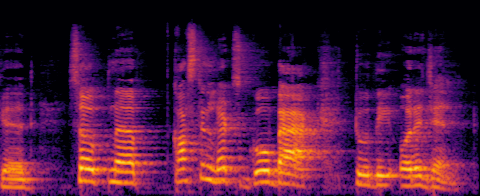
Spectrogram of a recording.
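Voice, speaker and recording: A man with a high voice speaks at a very slow pace. Room echo is audible, and there is noticeable background noise. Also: ordinary pitch variation. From India. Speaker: podcast host. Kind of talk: interview.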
